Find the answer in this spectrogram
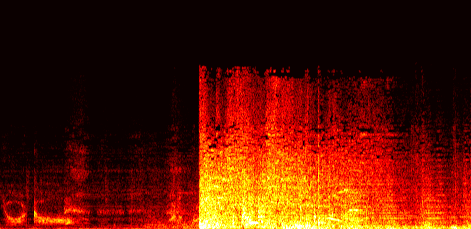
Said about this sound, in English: And then the chair gets chucked through the glass.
